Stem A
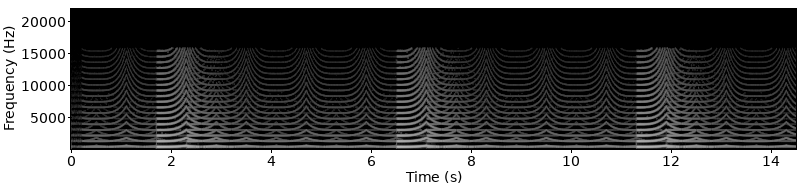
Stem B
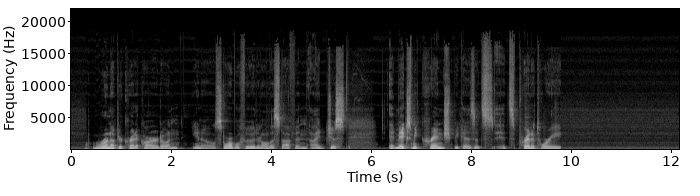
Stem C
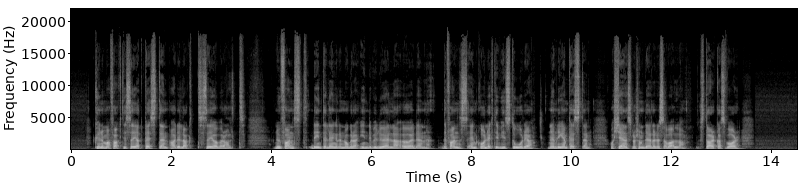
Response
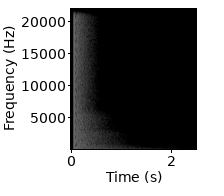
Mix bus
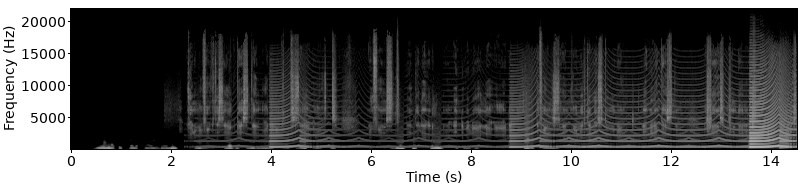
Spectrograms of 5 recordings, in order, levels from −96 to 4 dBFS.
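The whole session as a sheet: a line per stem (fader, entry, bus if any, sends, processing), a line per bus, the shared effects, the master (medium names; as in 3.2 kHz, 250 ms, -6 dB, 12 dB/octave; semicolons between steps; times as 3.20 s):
+1.0 dB, 2.25 s, no bus, no send, auto duck -14 dB, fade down 1.45 s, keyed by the second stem
-4.0 dB, 0.00 s, bus A, no send, comb 5.6 ms, depth 54%; spectral contrast expander 4:1
+1.5 dB, 1.85 s, bus A, no send, inverse Chebyshev high-pass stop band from 1.3 kHz, stop band 60 dB
bus A: 0.0 dB, compression 12:1, threshold -39 dBFS, peak gain reduction 19.5 dB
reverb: none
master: loudspeaker Doppler distortion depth 0.16 ms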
